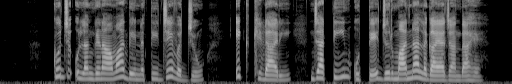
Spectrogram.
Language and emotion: Punjabi, neutral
